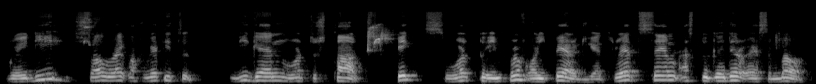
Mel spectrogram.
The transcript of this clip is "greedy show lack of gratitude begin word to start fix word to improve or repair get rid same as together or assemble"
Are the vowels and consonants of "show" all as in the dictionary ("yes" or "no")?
no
